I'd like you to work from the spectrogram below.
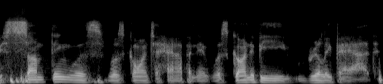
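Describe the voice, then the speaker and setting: Recorded with a dry, close sound and no echo, a man with a normal speaking voice talks at a moderate pace with fairly even intonation. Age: 50s. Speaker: recovering addict, military retiree. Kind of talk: recovery story in casual podcast chat.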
